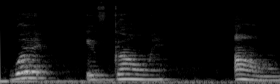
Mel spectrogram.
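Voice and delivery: WHAT IS GOING, long pause, ON; stunned slow question. Retold or imitated. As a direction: drag out "What is going ... on?" in disbelief. Acted stunned, exasperated question.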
